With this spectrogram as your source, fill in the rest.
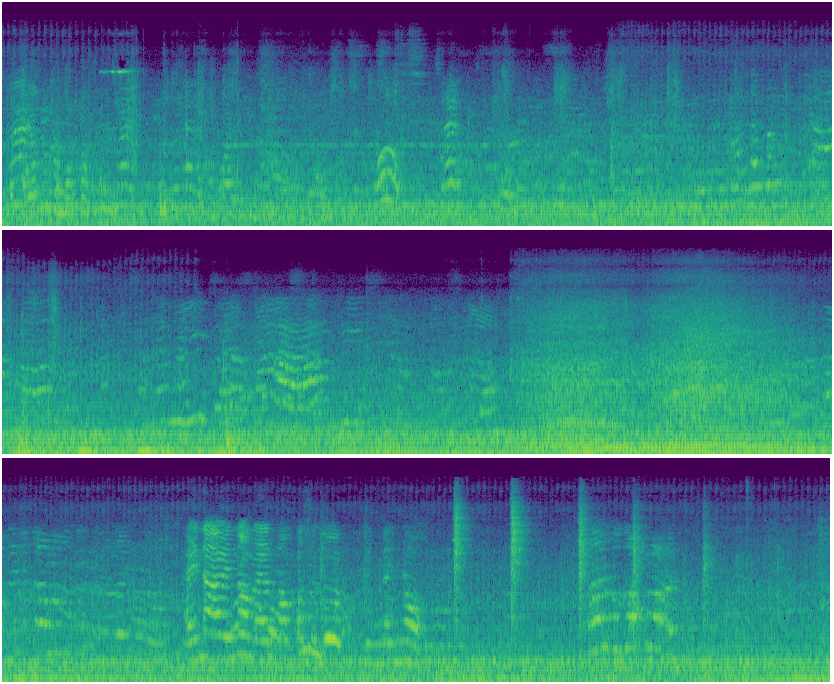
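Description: Men and women talk nearby in the street.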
